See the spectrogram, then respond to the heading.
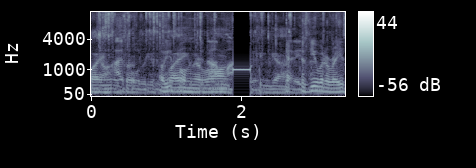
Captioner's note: beep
